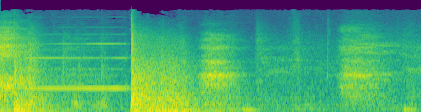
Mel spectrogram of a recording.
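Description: An interior door slammed shut hard, a single heavy bang about a second in.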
